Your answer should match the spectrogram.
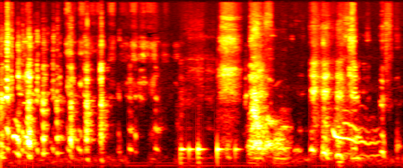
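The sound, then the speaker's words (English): A dog barks at someone walking past the house in a quick series of short, sharp yaps amid ongoing conversation and light laughter, moderately loud. “Sorry, my dog's barking.”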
